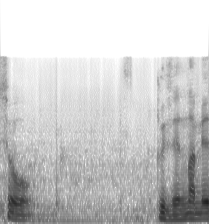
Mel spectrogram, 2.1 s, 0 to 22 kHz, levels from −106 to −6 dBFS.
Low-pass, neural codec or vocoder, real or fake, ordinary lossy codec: none; codec, 16 kHz, 2 kbps, X-Codec, HuBERT features, trained on general audio; fake; none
